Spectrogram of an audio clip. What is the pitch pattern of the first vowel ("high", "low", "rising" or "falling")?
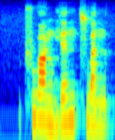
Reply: falling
